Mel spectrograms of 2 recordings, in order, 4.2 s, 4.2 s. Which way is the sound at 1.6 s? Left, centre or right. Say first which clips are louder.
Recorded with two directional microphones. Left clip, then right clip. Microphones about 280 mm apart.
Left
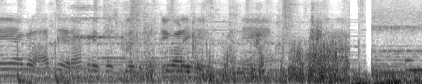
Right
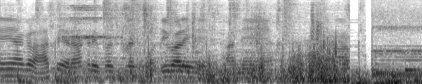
Right 1 dB; centre.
